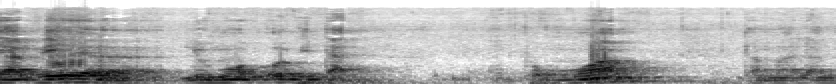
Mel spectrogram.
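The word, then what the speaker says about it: hôpital: euh par le mot hital et je prononcé le H et lapr il m'a dit nonz on prononce pas le H j'ai dit ah bon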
